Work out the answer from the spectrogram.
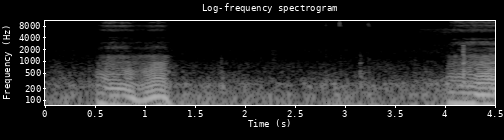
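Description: Two rough, buzzing snores on the in-breath from a sleeping kitten, with quiet pauses between them.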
